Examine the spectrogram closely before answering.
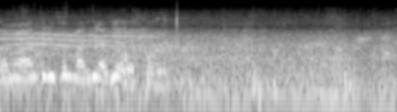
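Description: A football is kicked hard.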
